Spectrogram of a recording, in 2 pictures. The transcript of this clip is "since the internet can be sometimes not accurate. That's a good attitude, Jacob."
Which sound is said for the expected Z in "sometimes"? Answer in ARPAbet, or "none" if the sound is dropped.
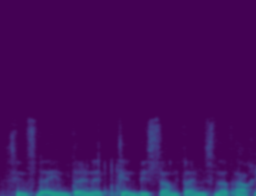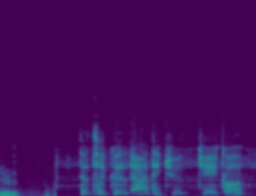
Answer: S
